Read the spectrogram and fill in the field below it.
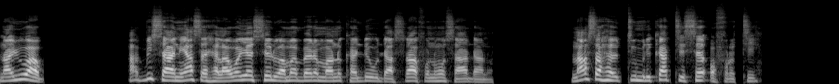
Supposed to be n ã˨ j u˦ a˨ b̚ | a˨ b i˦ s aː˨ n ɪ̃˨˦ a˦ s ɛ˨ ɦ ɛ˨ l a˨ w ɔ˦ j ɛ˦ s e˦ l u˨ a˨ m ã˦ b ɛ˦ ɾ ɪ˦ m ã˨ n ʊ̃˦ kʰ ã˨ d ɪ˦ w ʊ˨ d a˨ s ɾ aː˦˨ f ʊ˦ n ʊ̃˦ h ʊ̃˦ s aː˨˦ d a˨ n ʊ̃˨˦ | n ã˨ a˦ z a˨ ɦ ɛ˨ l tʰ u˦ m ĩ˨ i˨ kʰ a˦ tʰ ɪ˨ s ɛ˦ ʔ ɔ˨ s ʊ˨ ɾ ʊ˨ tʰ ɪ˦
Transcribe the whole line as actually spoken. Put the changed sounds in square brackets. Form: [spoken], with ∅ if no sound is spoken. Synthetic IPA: n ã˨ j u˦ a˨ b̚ | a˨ b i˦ s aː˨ n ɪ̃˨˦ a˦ s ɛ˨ ɦ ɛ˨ l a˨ w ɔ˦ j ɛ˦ s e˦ l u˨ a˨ m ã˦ b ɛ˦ ɾ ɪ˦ m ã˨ n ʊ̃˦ kʰ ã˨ d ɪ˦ w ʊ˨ d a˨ s ɾ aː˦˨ f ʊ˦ n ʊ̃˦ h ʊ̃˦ s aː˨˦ d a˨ n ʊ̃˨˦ | n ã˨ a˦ [s] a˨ ɦ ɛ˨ l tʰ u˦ m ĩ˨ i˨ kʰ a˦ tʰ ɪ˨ s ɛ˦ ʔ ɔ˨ [f] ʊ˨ ɾ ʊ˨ tʰ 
